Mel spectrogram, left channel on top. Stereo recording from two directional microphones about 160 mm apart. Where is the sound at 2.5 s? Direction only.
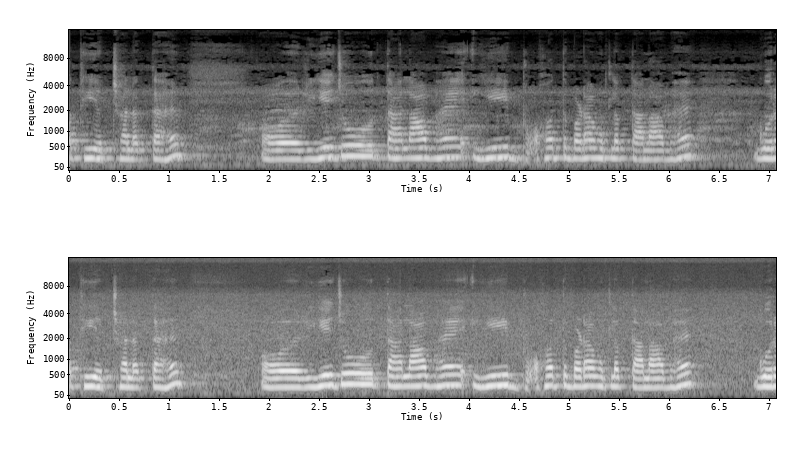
30° right (ahead or behind).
